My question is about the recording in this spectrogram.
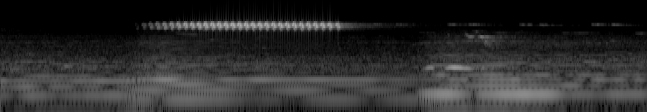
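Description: Slow, sombre background music of sustained low chords. About a second in, a loud, high cricket trill, a rapid pulsing chirp, starts over it, runs for about two seconds and stops abruptly.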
